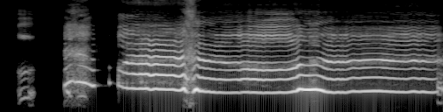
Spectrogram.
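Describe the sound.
A small child cries for an absent mother. A few short whimpering sobs lead into a long, loud, high wailing cry that wavers in pitch and is heard alone.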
